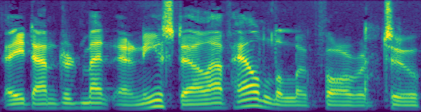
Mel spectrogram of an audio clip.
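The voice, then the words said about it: Poor imitation of another person's voice. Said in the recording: “my worst impression I've ever done ... It's deteriorating”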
